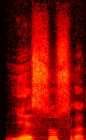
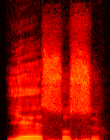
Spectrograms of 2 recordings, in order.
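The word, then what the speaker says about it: Ἰησοῦς: 헬라어로는 예수스가 돼요. 예수스. 예수스. 헬라어에는 쉰 발음이 없어요.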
